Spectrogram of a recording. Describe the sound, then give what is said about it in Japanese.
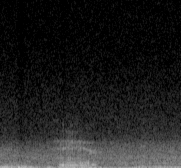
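Strong typhoon wind blows outdoors against a microphone fitted with a homemade windscreen, a dense, low, continuous rumble with slight surges and no clear talk. “台風の余韻の強風が残る中録音しております。”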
